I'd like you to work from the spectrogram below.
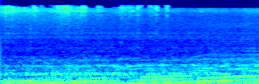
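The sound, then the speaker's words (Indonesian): A car turning right in road traffic, with a steady, loud low-pitched engine and tyre rumble that eases off slightly partway through. No one speaks. “itu motor mau mobil mau mana sih anjir mobil belok kanan mau belok ke kanan dia”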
